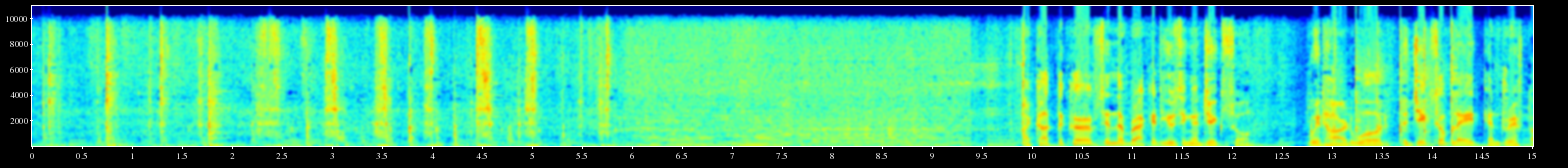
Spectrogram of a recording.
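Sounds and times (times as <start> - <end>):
hand tool scraping wood: 1.3 - 9.9.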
